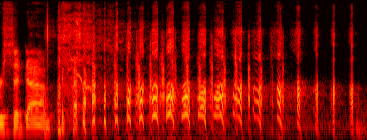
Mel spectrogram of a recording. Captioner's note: laughter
